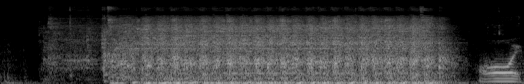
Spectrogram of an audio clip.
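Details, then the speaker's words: Rebuilt engine of a wrecked 2022 Vanderhall Venice GTS, first start after a new battery fixed a no-crank problem, no coolant fitted: brief crank catches within a second into a steady even idle, then switched off; healthy start. "so it was a battery issue all right you know what that means we actually put this engine together correctly we've got no coolant so I can't run it for long sounds good"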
